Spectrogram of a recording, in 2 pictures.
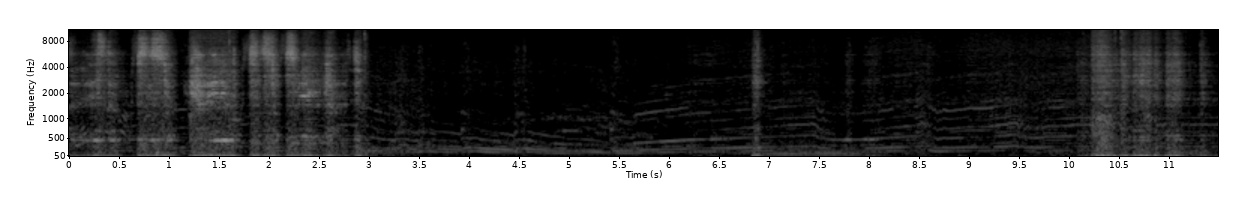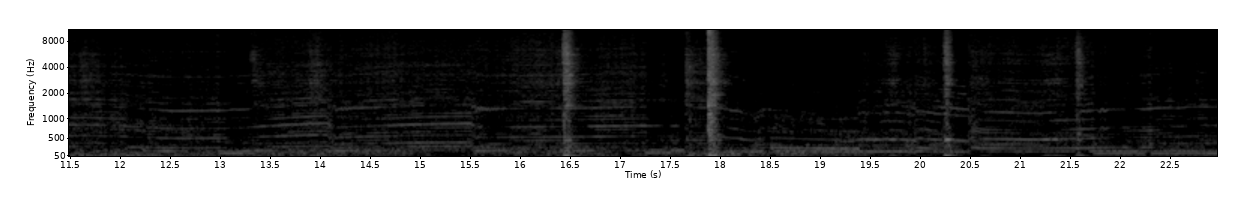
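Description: A racing car engine whines, rising and falling in pitch as it shifts gears.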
